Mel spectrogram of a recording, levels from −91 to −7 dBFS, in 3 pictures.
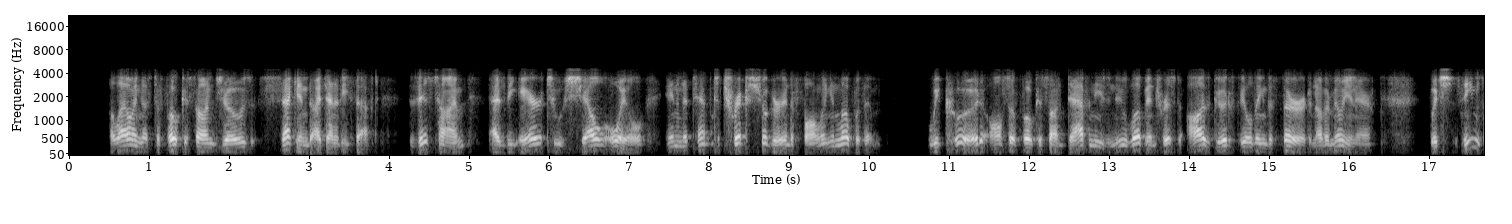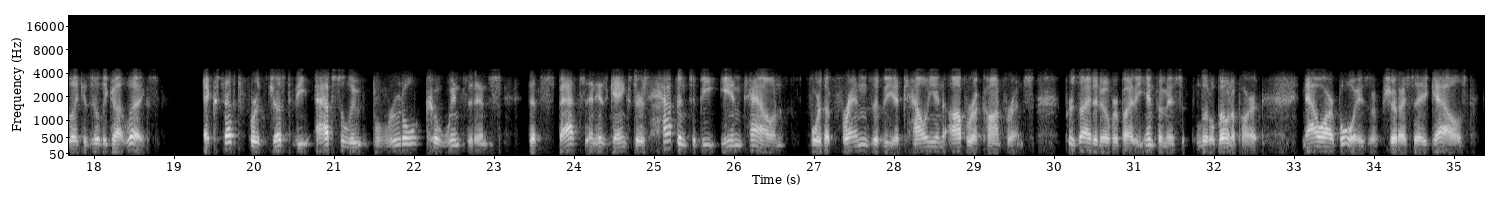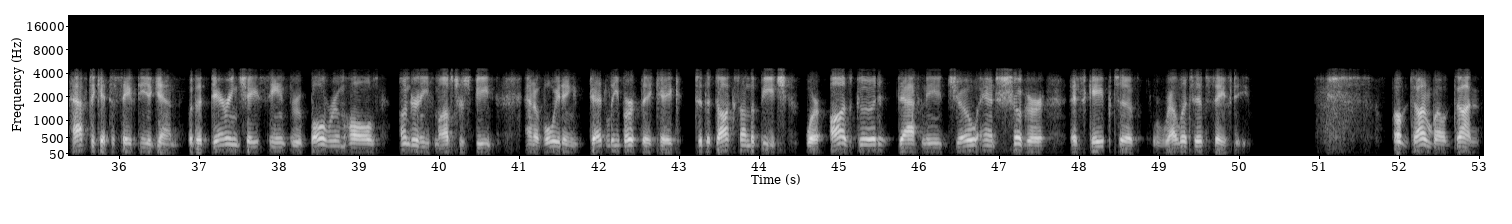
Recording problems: thin; very; fading below 450 Hz
phone-call audio

